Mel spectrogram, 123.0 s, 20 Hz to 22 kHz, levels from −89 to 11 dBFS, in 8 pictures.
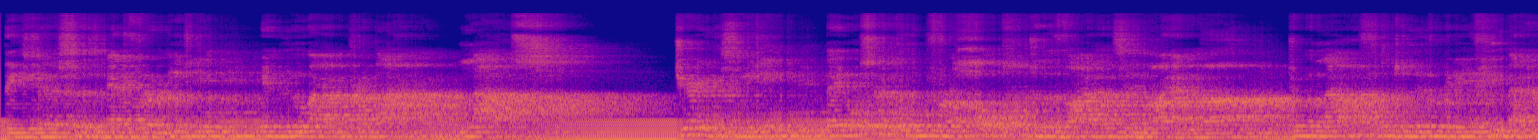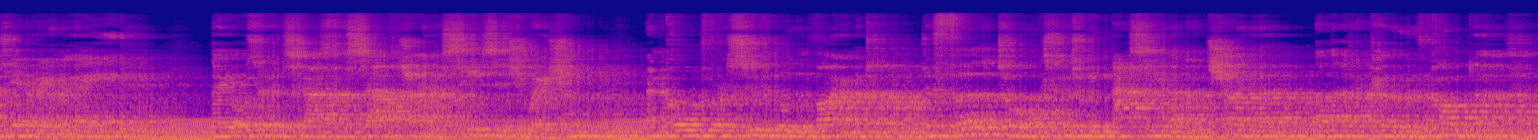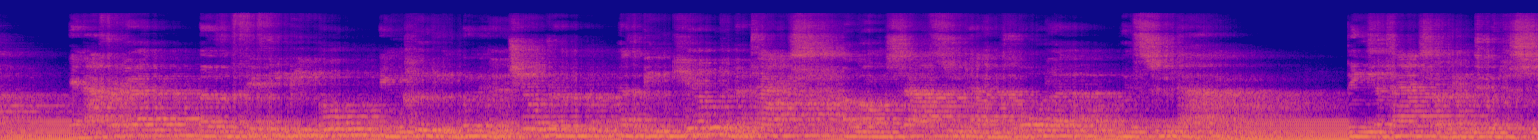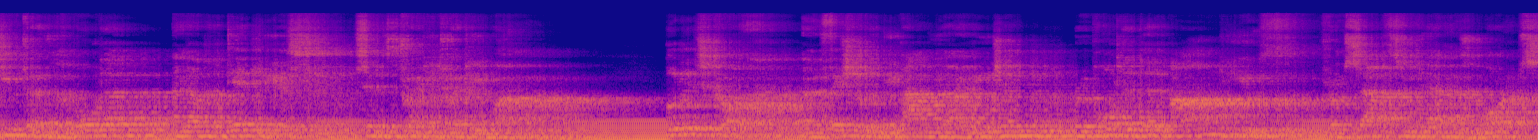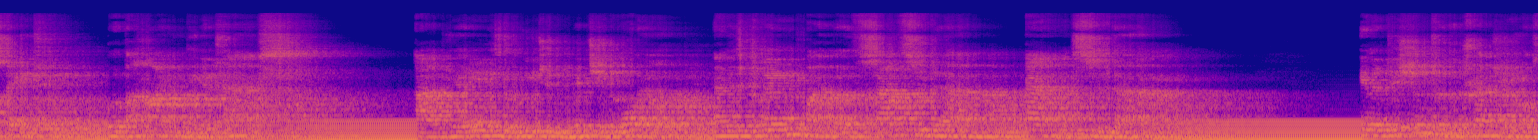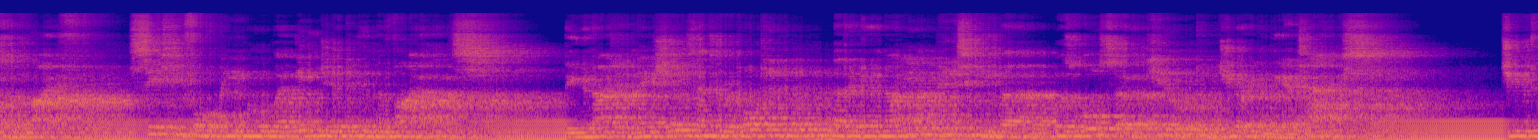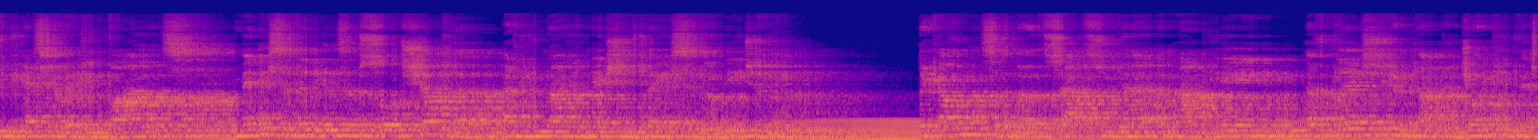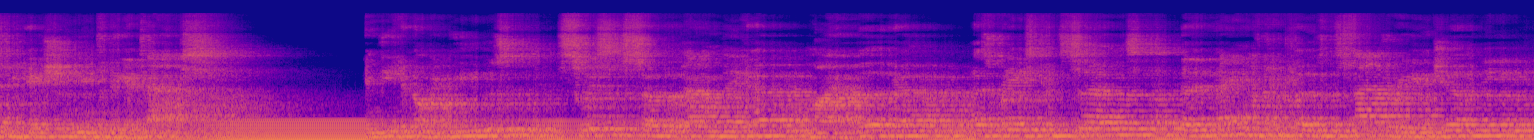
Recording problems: room echo; strong; dies away in 2.2 s
off-mic speech; far
squashed, flat; somewhat
electrical hum; noticeable; throughout; 50 Hz, 10 dB below the speech

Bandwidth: 14.5 kHz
